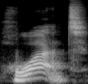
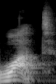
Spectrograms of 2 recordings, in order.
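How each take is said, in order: First: It begins with an h followed by a w. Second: It begins with a w and no h. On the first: The speaker calls it wrong. "হট না হোয়াটও না, দুইটাই ভুল" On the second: The speaker calls it right. "সঠিক উচ্চারণ হচ্ছে ওয়াট"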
